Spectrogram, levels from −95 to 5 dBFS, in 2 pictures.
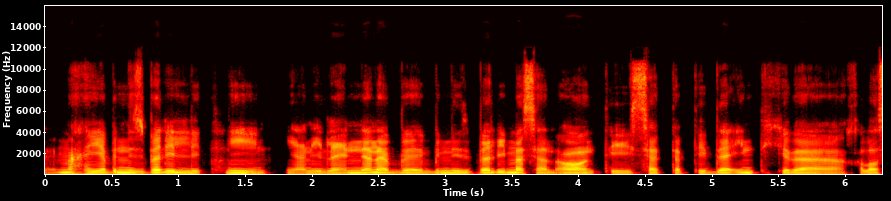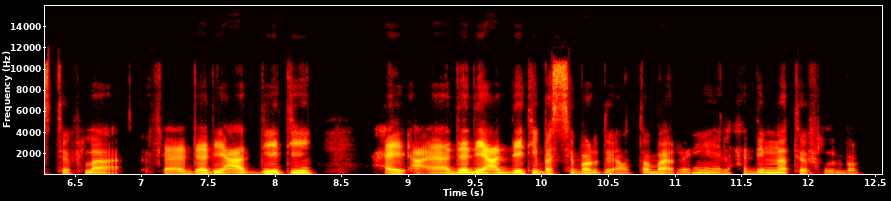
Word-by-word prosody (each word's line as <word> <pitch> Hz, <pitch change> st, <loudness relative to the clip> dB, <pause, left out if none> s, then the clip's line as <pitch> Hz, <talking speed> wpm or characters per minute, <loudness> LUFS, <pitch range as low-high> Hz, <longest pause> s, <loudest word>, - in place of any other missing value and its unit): ما 125 Hz, +2 st, -1 dB
هي 140 Hz, -1 st, +2 dB
بالنسبة 115 Hz, -2 st, +2 dB
لي 135 Hz, +2 st, +3 dB
الاتنين، 100 Hz, -4 st, -2 dB
يعني 90 Hz, +1 st, -5 dB
لأن 100 Hz, +2 st, 0 dB
أنا 115 Hz, 0 st, +5 dB
ب 105 Hz, -, -8 dB
بالنسبة 100 Hz, +1 st, -1 dB
لي 115 Hz, +1 st, 0 dB
مثلًا، 120 Hz, -2 st, 0 dB
آه، 105 Hz, -1 st, +4 dB
أنتِ 95 Hz, 0 st, -9 dB
ساتّة 105 Hz, +4 st, -4 dB
إبتدائي، 105 Hz, +3 st, -3 dB
أنتِ 110 Hz, -, -3 dB
كده 100 Hz, -4 st, 0 dB
خلاص 110 Hz, +1 st, -4 dB
طفلة 120 Hz, +2 st, -3 dB, 0.2 s
في -, -, -6 dB
إعدادي 110 Hz, +6 st, +2 dB
عدّيتي 120 Hz, +7 st, +3 dB, 0.4 s
ح -, -, -3 dB, 0.2 s
إعدادي، 105 Hz, +4 st, +5 dB
عدّيتي، 120 Hz, +6 st, +5 dB
بس 110 Hz, -4 st, -1 dB
برضه 120 Hz, +3 st, -2 dB
يعتبَر 115 Hz, +5 st, -3 dB
هي 210 Hz, -3 st, -5 dB
إلى 165 Hz, -, -10 dB
حد 145 Hz, -3 st, -6 dB
ما 120 Hz, 0 st, +2 dB
طفل 95 Hz, -5 st, -8 dB
برضه. 95 Hz, -, -12 dB
110 Hz, 165 wpm, -25 LUFS, 100-120 Hz, 0.4 s, أنا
